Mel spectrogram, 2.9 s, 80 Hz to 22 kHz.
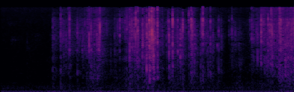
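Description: A large, soft, full package of Confidry 24/7 adult diapers in thin orange, green and white printed plastic film is held up, then laid on a carpet while fingertips and nails rub, squeeze and pick at its top seam. After a brief quiet start, a steady run of bright, dense crinkling and crackling plays over a faint low hum, peaking around the middle.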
